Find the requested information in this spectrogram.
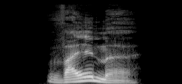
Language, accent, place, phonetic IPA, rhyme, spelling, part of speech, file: German, Germany, Berlin, [ˈvalmə], -almə, Walme, noun, De-Walme.ogg
- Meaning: 1. nominative/accusative/genitive plural of Walm 2. dative of Walm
